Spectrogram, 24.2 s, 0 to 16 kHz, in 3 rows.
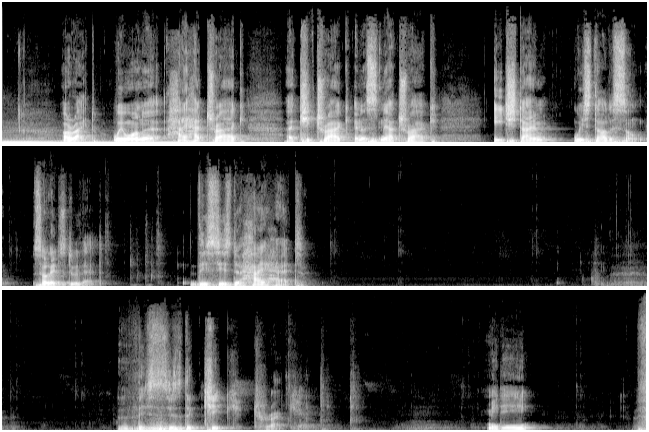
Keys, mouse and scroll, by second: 5.2 right click, 5.9 click, 7.6 click, 9.4 shift+h, 11.6 click, 12.2 click, 13.0 click, 14.7 click, 15.9 click, 16.3 right click, 17.1 click, 18.2 click, 19.4-21.0 typing, 21.9 click, 22.5 click, 23.3 click.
